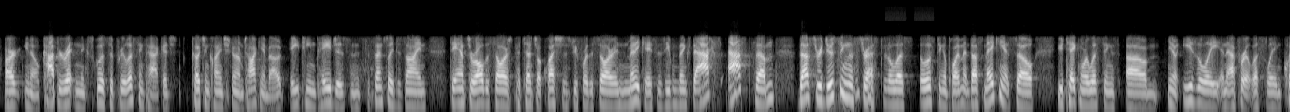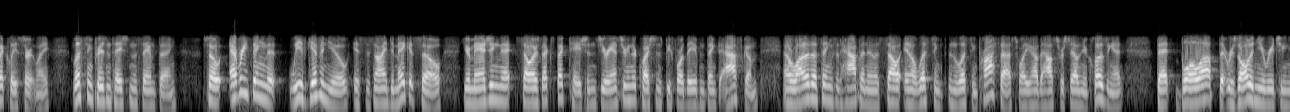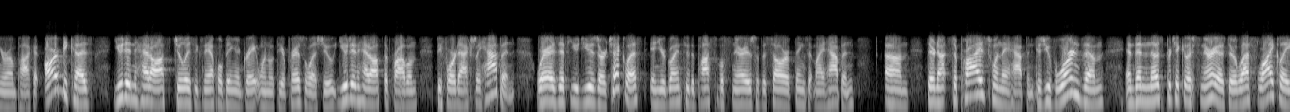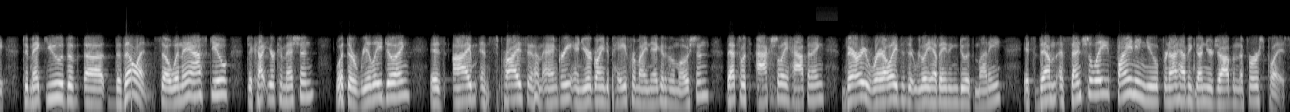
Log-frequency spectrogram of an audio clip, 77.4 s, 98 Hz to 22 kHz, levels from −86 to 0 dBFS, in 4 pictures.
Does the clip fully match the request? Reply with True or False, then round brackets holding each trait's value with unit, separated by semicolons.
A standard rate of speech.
False (210 wpm)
